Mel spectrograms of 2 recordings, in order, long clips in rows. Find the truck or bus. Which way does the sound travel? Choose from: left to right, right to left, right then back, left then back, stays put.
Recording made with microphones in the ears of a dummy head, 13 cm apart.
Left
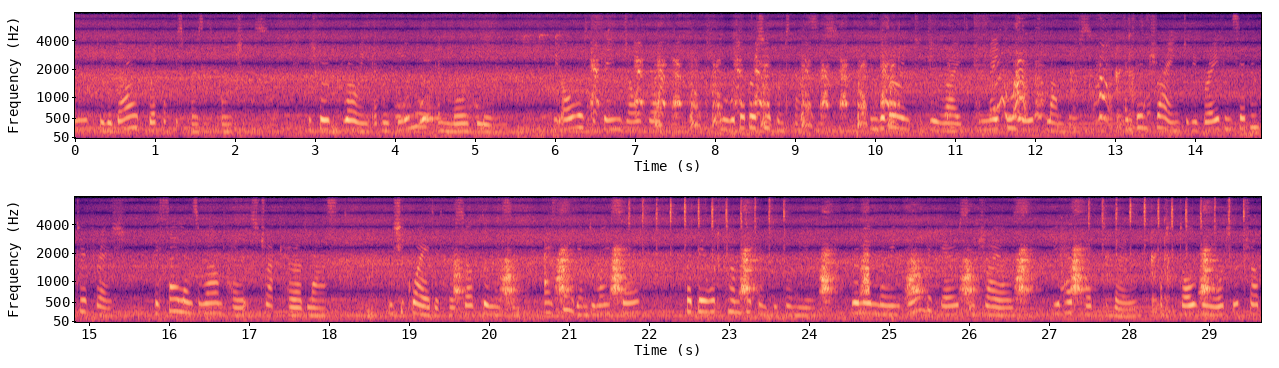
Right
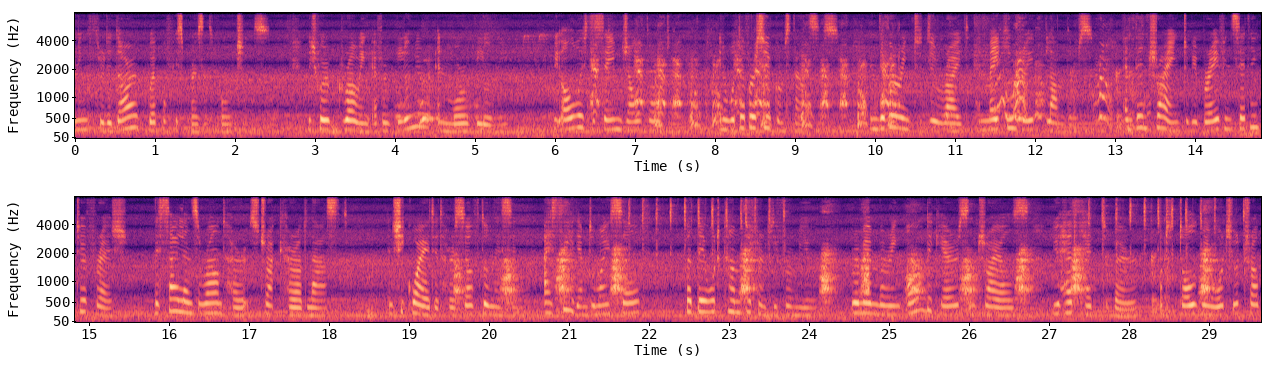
stays put.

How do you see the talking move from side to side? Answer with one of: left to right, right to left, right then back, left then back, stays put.
stays put.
